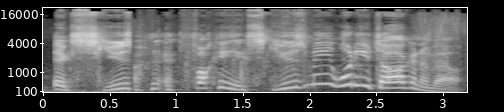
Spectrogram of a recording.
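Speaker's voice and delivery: high, incredulous retold comeback; indignant disbelief. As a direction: throw the question back in mock outrage. Retold own angry retort.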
